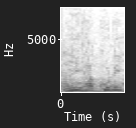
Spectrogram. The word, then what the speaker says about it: Yi Hakuri: Oui, c'est la prononciation, c'est bizarre un peu. C'est dur. Ahon Kuri. Je connais, désolé, c'est Yihakuri.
